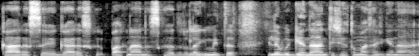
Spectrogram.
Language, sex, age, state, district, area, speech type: Kashmiri, male, 30-45, Jammu and Kashmir, Ganderbal, rural, spontaneous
